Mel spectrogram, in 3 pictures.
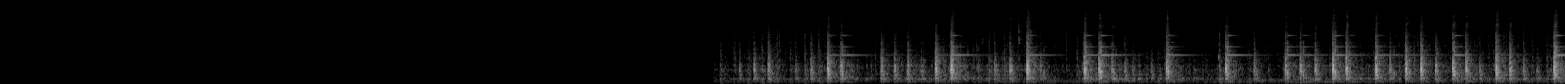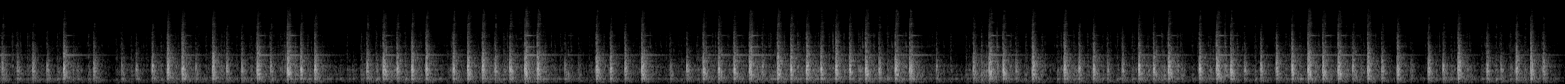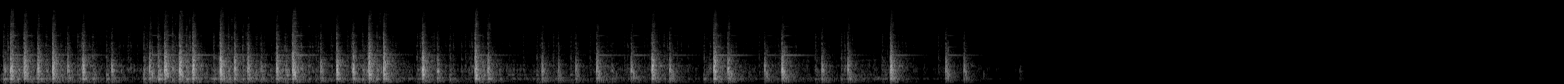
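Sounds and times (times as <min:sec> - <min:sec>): objects rattling on a shaking shelf: 0:07.2 - 0:41.6.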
